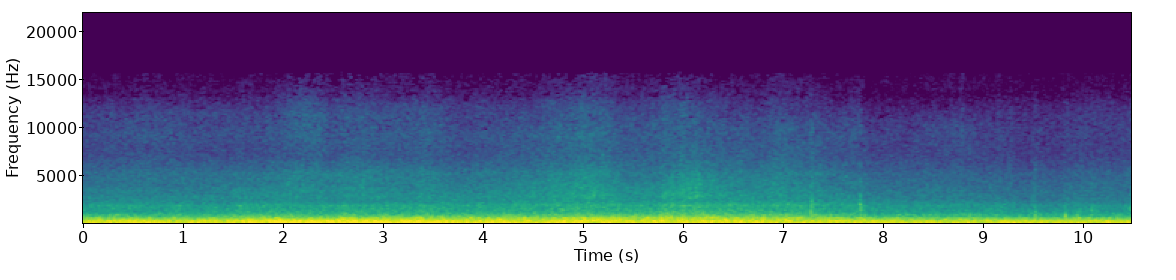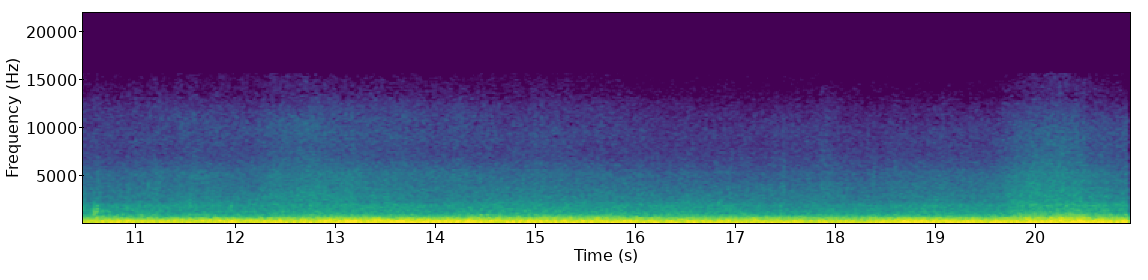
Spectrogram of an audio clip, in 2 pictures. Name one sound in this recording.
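Strong wind buffets outdoors, rumbling steadily.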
